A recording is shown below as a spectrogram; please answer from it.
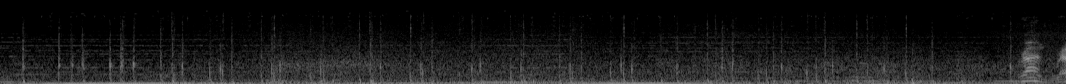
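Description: Roach the horse galloping at speed in The Witcher 3, continuous fast clip-clop hoofbeats close and prominent throughout, with a voice speaking over the run and a sharper burst near the end.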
